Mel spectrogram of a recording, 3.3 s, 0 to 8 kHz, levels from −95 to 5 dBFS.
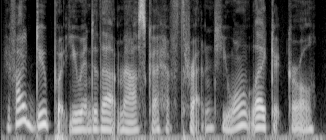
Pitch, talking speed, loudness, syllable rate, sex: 170 Hz, 295 wpm, -17 LUFS, 6.1 syllables/s, female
